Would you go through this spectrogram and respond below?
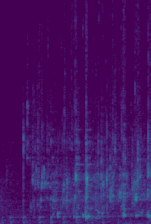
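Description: Water poured into a glass or bottle after a couple of drops of essential oil. It makes a quiet, bubbly trickle that starts abruptly and keeps going with splashy gurgles, close and faint.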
